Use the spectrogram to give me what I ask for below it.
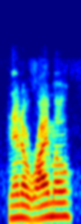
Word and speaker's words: NaNoWriMo: NaNoWriMo?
